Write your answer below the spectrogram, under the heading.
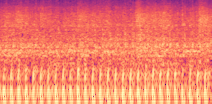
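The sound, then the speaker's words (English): An engine idles while warming up, running rich on too much choke, with a fast, even, rough low putter of steady pulses. “Let it idle till it warms up. Yeah, I had it too rich. I gave it too much choke.”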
